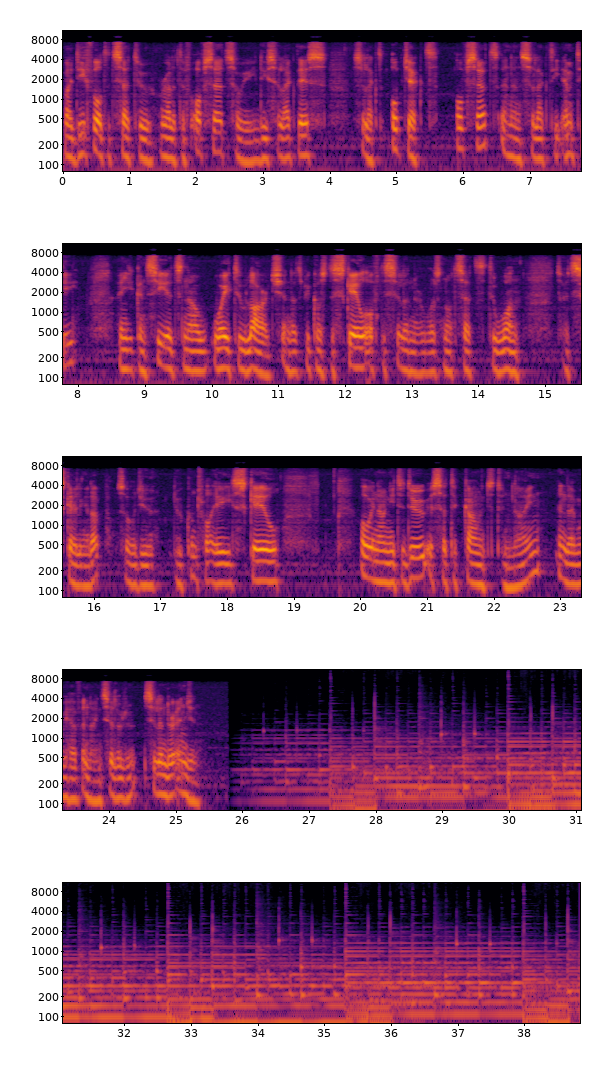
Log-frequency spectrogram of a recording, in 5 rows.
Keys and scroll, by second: 15.2 ctrl+a, 16.1 o, 30.4-38.4 typing, 31.6 Tab, 33.9 Tab, 34.8 Tab, 35.5 Tab, 36.0 Tab.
